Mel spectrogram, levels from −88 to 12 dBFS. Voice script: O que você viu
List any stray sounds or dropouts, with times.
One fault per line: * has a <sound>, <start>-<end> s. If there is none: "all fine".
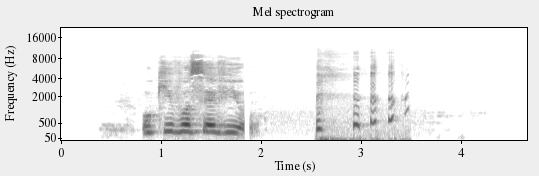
* has a dropout, 1.8-1.9 s
* has a laugh, 2.5-3.5 s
